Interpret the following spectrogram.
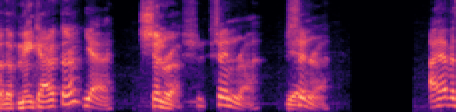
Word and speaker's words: Shinra: your force yeah yo i'm going to probably pronounce this guy's name incorrectly but is it shirani uh the main character yeah shinrosh shinra shinra i have a spell and i try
